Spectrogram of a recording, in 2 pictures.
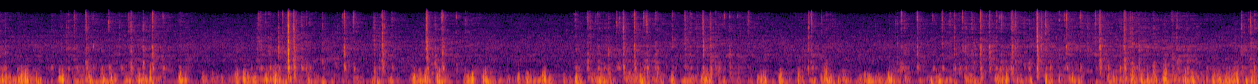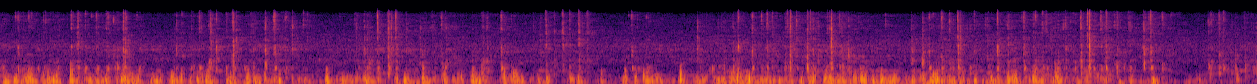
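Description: Rapid, continuous typing on a computer keyboard: a dense run of key clicks with only brief pauses.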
